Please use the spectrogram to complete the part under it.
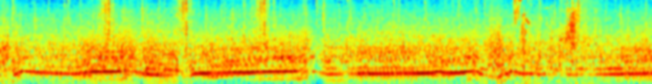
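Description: Tyres skid and crunch on a gravel road.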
